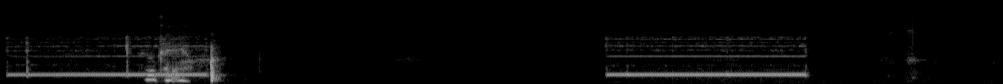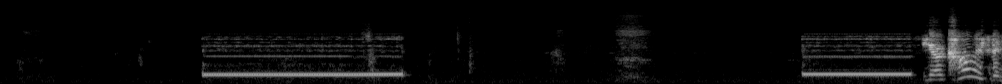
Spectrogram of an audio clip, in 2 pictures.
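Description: Ringback tone on an outgoing telephone call: four long, evenly spaced rings about two seconds each with quiet gaps between, ending as a brief voice speaks at the close.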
